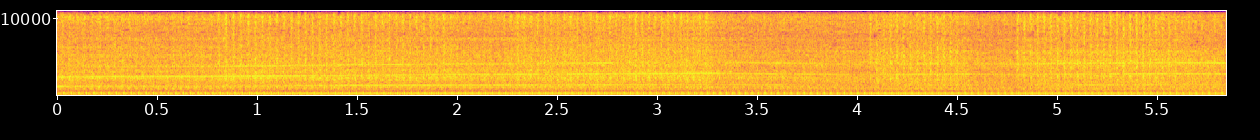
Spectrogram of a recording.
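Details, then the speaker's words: ET110 single-cylinder diesel after rebuild for an abnormal knocking noise, thumping along steadily with an even beat and no knocking or clatter; judged good, normal running. "โอเคนะครับก็ถือว่าใช้ได้ใช้ได้อีกใช้ได้ทุกๆทุกอันใช้ได้อ่ะ"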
